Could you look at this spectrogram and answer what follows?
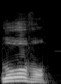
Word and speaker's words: Louisville: Louisville. We just talked with Mike Rutherford about how to properly pronounce it, and you already messed it up, man.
